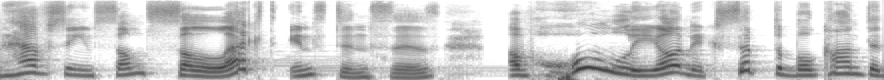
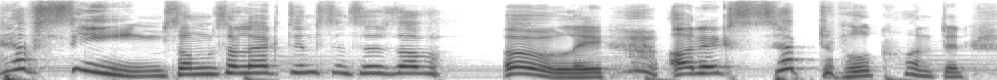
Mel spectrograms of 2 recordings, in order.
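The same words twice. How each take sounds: First: It is read in a plain, ordinary voice. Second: It is read in a haughty, pompous voice.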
